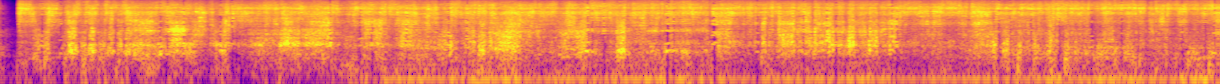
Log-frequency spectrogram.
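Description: Compressed-air blow gun hissing loudly and continuously as it blasts dust out of an opened engine. A low steady hum comes in about four seconds in.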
